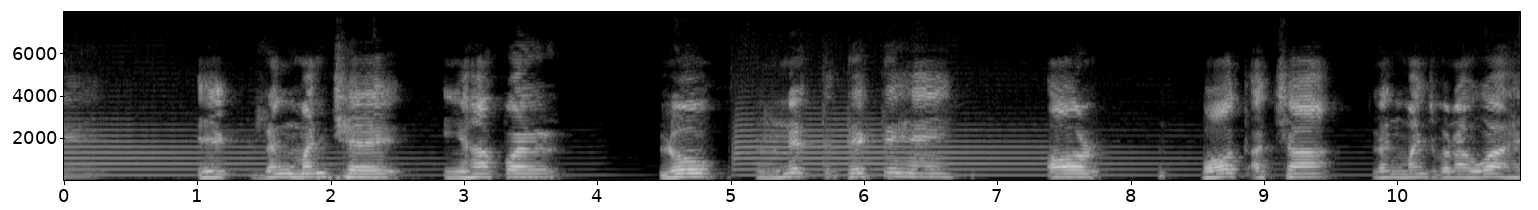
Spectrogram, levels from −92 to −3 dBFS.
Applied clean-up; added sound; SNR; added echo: none; Trumpet; 17 dB; reverberation time 0.2 s.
